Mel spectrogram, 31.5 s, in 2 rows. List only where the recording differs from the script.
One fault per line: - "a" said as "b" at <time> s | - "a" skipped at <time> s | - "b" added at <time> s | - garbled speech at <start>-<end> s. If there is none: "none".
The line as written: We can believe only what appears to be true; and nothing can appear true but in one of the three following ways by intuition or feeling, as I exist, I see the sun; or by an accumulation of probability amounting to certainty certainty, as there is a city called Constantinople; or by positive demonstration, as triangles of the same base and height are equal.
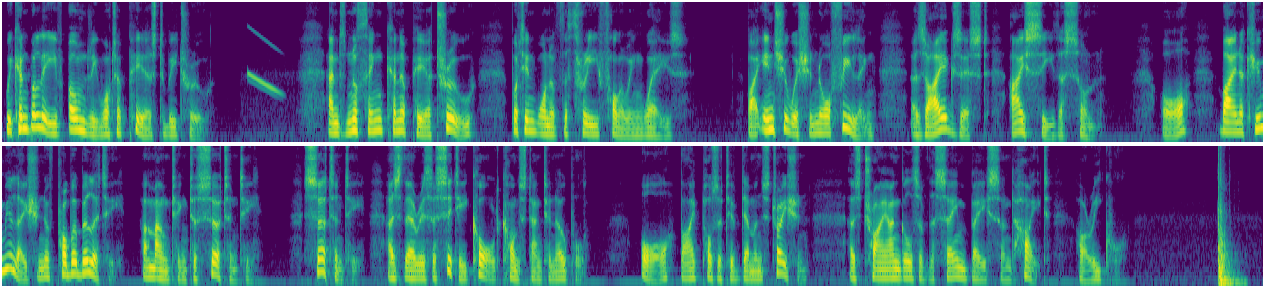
none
